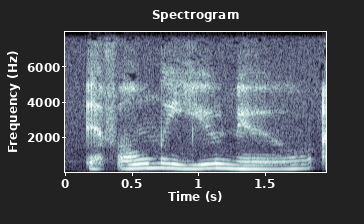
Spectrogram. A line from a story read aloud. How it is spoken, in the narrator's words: I muttered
